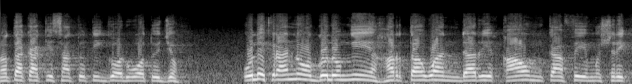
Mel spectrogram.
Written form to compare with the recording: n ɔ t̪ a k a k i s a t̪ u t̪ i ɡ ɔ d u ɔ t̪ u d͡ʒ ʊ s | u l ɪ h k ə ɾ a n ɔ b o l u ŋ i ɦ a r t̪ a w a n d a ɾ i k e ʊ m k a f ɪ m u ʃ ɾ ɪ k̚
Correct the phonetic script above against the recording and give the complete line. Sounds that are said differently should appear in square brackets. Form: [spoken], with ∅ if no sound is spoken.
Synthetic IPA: n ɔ t̪ a k a k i s a t̪ u t̪ i ɡ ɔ d u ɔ t̪ u d͡ʒ ʊ [h] | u l ɪ h k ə ɾ a n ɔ [ɡ] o l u ŋ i ɦ a r t̪ a w a n d a ɾ i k [a] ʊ m k a f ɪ m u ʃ ɾ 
